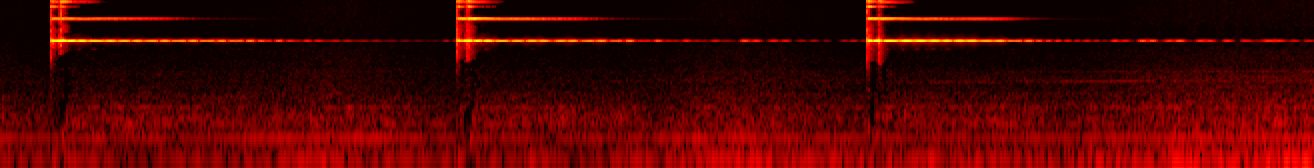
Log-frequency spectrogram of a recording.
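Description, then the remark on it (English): A meditation bell is struck three times to begin a meditation, roughly four seconds apart, each clear, bright tone ringing out and slowly fading into silence before the next strike. “And so, listening for the sounds of the bells to begin our meditation.”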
